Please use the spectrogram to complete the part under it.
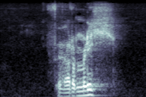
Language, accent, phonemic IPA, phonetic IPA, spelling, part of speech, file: German, Austria, /ˈfœʁmlɪç/, [ˈfœɐ̯mlɪç], förmlich, adjective / adverb, De-at-förmlich.ogg
- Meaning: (adjective) formal, ceremonial, official; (adverb) downright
